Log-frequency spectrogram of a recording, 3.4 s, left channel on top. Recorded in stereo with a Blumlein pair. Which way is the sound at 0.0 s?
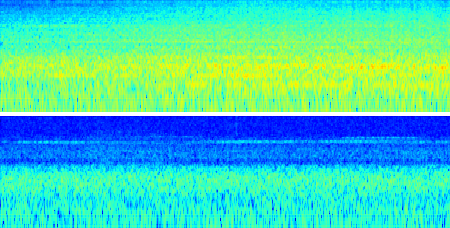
30° left.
